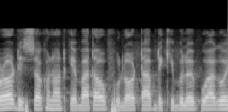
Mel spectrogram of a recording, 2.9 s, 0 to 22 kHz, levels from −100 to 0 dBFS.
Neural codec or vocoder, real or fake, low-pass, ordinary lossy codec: none; real; 7.2 kHz; none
